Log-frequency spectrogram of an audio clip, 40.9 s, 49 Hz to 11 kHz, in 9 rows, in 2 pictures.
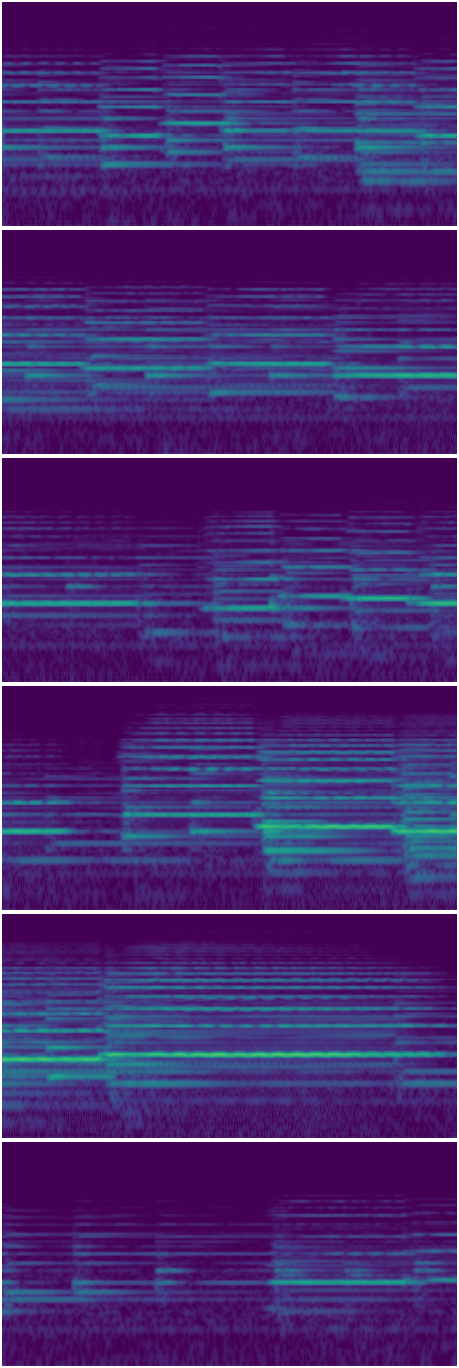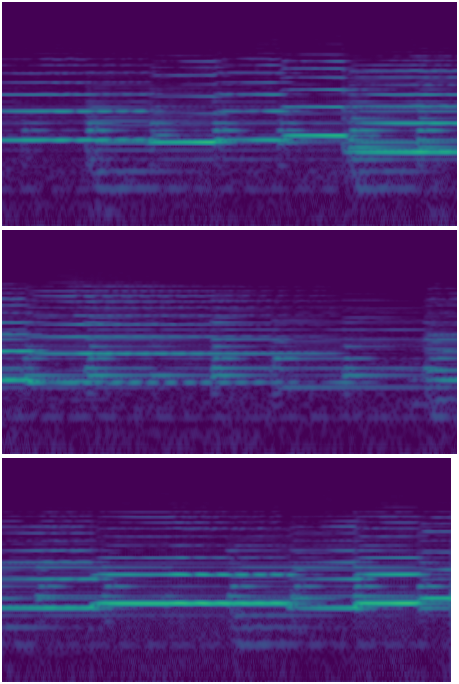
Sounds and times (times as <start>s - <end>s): Saxophone: 0.0s - 23.7s, 24.3s - 40.8s
Brass instrument: 0.0s - 40.8s.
